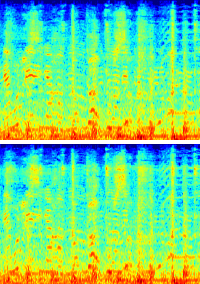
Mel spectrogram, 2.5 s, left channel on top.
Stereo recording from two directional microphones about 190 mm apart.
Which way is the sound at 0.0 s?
45° right (ahead or behind).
